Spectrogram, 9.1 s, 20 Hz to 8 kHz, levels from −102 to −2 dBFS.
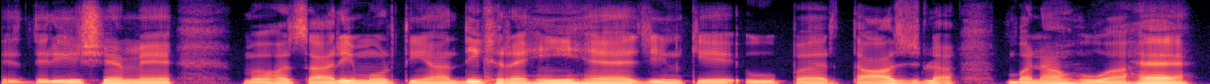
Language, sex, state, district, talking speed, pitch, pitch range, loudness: Hindi, male, Jharkhand, Ranchi, 105 wpm, 115 Hz, 110-120 Hz, -16 LUFS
